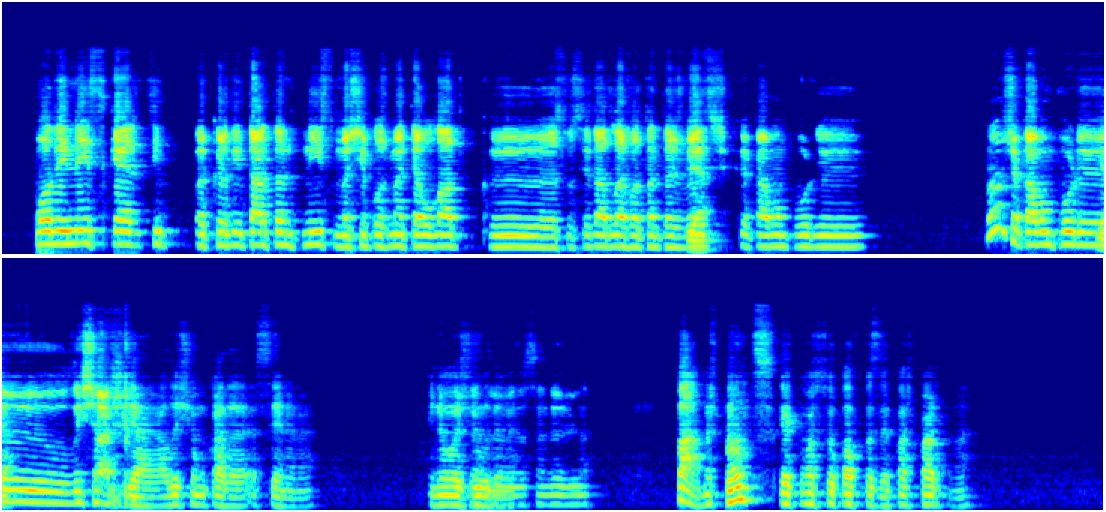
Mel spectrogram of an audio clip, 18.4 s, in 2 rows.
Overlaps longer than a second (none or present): none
